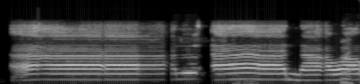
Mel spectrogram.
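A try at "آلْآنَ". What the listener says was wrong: kurang, 6 harakat. 6 harakat, 6 harakat. Kurang.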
